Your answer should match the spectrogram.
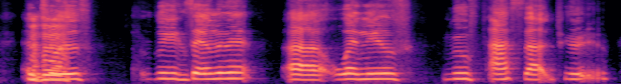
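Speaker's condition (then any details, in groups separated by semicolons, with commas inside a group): Cerebral palsy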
